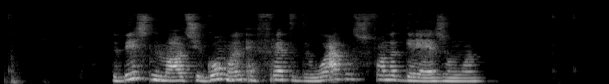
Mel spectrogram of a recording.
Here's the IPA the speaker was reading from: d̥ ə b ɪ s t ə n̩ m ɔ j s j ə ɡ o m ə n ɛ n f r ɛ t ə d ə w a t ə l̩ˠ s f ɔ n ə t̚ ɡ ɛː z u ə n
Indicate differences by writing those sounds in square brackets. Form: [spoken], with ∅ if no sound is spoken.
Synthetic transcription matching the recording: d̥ ə b ɪ s t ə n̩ m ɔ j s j ə ɡ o [ŋ] ə n ɛ n f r ɛ t ə d ə w a t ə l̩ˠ s f ɔ n ə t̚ ɡ ɛː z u ə n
